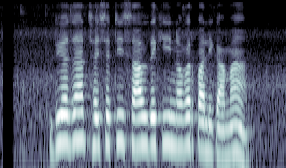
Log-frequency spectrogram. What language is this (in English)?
Nepali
